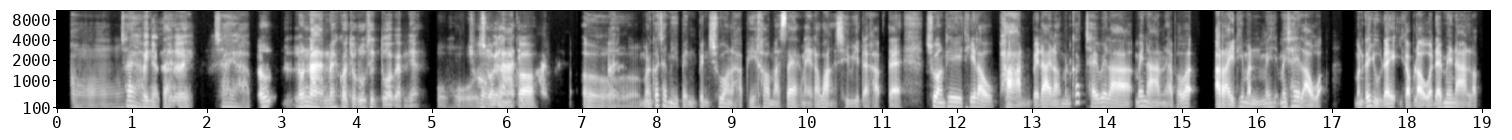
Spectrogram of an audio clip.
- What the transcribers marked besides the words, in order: none
- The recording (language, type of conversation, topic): Thai, podcast, มือใหม่ควรเริ่มอย่างไรเพื่อค้นหาสไตล์การแต่งตัวที่เป็นตัวเอง?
